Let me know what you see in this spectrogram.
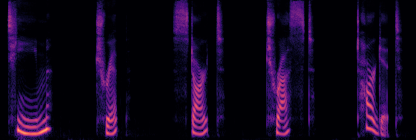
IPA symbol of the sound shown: t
